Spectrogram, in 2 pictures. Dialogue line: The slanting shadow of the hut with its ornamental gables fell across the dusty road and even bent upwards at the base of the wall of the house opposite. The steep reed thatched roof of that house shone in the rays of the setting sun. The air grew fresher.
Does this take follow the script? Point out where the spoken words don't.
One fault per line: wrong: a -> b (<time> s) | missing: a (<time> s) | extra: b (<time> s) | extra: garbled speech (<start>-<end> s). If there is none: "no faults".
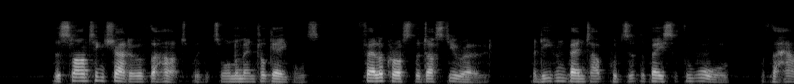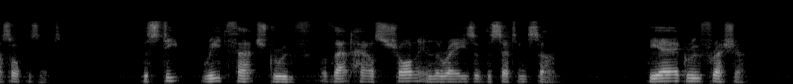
no faults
